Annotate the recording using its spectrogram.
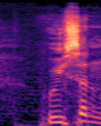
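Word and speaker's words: Huijsen: Wisen bacanya gimana sih? Wisen tuh pronoun-nya Wison aja biasa ya.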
